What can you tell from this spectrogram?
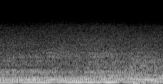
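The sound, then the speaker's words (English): A Harley motorcycle engine growls loudly with a deep, throaty rumble, holding a steady low pitch with slight wavering as it revs, with no voices over it. “Yeah, it's a Harley rider.”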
